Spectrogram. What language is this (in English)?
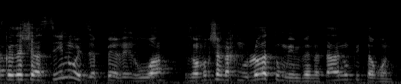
Hebrew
